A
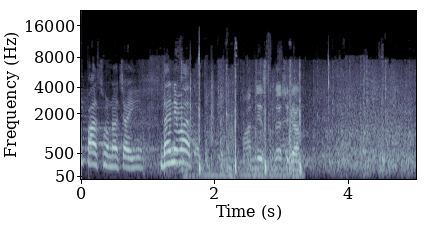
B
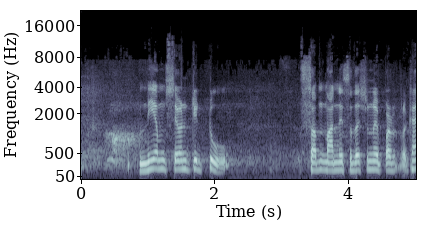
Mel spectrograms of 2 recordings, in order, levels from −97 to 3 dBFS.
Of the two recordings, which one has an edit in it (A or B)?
A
